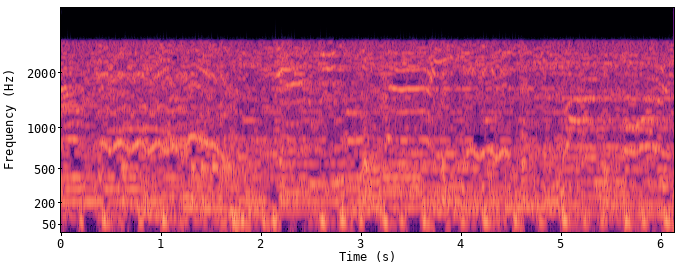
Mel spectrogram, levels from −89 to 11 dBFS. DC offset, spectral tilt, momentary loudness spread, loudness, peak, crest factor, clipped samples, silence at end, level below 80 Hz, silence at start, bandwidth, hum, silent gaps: under 0.1%; -11 dB/octave; 2 LU; -14 LUFS; -2 dBFS; 12 dB; under 0.1%; 0 s; -24 dBFS; 0 s; 3 kHz; none; none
